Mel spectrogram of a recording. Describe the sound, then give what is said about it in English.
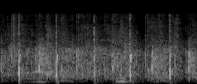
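Audience round of applause for a seminar attendee, heard as uneven, fairly sparse clapping with distinct sharp claps over a low murmur. “Round of applause, please, for Andrew.”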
